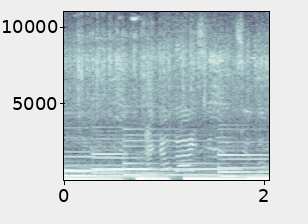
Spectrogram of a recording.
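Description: Background music: held bass and chord notes that change about every half second, with a singing voice over them.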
